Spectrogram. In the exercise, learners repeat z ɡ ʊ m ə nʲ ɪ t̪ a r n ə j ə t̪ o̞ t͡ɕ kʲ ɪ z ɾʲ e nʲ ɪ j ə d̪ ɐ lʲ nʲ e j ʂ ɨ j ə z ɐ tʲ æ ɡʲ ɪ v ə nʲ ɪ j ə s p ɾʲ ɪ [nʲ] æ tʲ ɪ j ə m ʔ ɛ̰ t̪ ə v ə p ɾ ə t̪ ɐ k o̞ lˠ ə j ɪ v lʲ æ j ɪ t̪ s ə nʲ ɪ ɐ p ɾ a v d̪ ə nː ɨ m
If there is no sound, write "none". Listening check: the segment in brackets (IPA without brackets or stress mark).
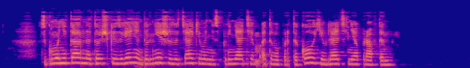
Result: nʲ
